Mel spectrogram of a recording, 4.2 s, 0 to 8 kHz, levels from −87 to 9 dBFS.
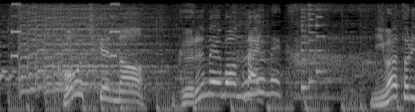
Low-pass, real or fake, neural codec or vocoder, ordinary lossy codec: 7.2 kHz; real; none; none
